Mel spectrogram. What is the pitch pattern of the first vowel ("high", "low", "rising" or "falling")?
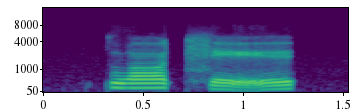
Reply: high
